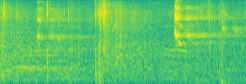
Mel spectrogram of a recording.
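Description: Badminton rally: a racket strikes the shuttlecock with a sharp crack about a second in, and players' shoes squeak on the court as they move, with a squeal near the end.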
